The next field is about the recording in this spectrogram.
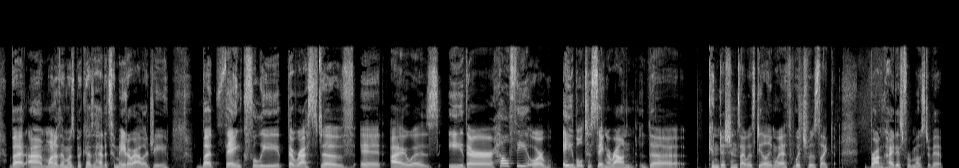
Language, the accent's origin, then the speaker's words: English; Florida, United States; my hometown, Florida's hockey team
